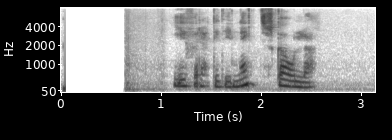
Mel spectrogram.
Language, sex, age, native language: Icelandic, female, 12, Icelandic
